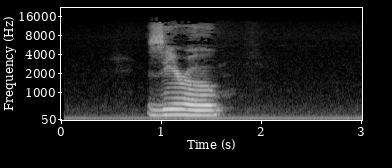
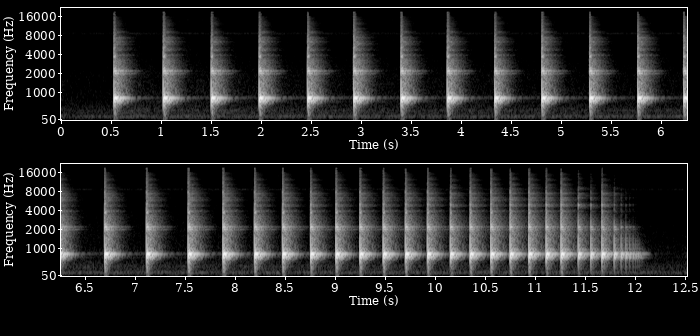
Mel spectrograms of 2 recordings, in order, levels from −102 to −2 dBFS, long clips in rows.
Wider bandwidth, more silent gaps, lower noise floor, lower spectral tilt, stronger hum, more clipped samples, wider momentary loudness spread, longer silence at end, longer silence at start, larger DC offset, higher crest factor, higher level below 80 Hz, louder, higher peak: first, 13.5 kHz vs 12 kHz; neither; second, -55 dBFS vs -81 dBFS; first, -5 dB/octave vs 0 dB/octave; neither; neither; first, 16 LU vs 6 LU; first, 1.4 s vs 0.55 s; first, 0.85 s vs 0.5 s; neither; about the same, 16 dB vs 16 dB; first, -58 dBFS vs -78 dBFS; second, -26 LUFS vs -19 LUFS; second, -14 dBFS vs -4 dBFS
